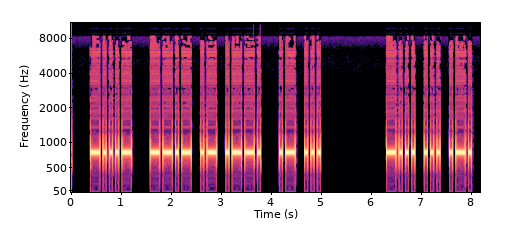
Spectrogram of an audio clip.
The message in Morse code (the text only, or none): <BT> QAP AS BSR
